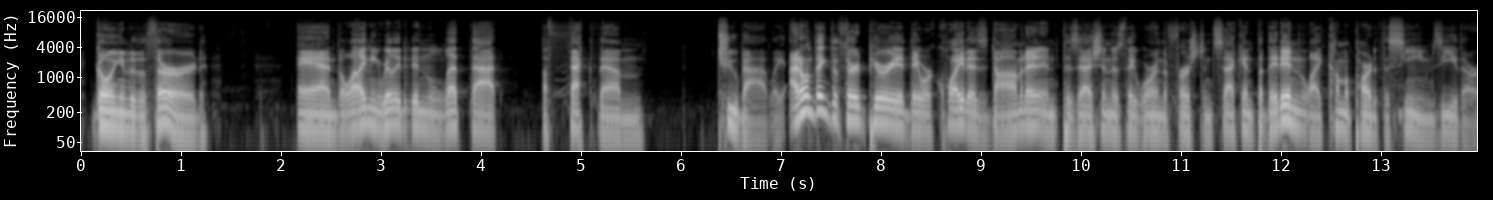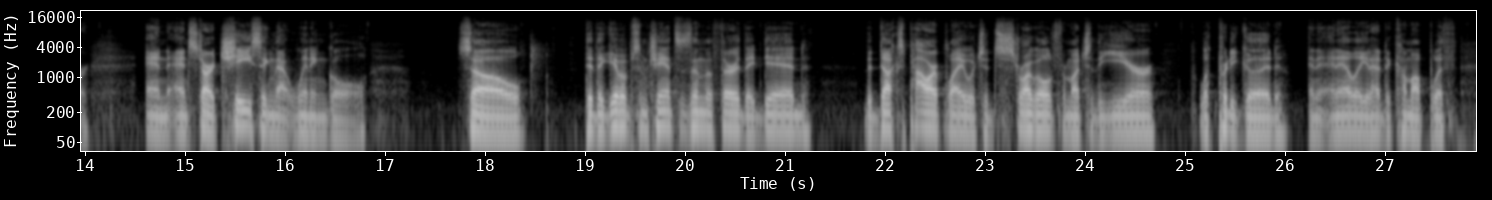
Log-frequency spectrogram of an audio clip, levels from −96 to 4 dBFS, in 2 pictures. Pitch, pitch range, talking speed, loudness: 90 Hz, 80-100 Hz, 190 wpm, -28 LUFS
